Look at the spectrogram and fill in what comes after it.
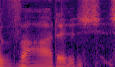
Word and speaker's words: Savatage: No, it's pronounced Savatage.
